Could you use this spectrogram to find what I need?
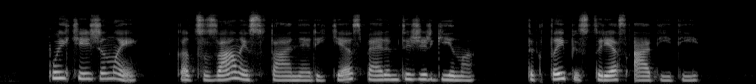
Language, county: Lithuanian, Tauragė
